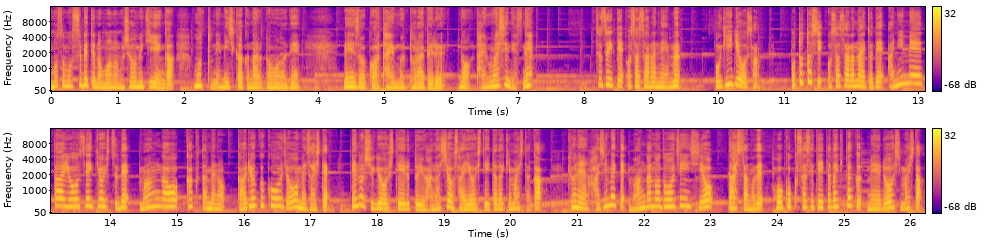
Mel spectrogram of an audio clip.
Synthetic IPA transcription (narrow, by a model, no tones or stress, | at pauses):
somo̞so̞mo̞sɨbe̞t̪e̞no̞mo̞no̞no̞ɕo̞ːmʲikʲiɡẽ̞ŋɡamo̞t̪ːo̞ne̞mʲiʑikakɯ̟naɾɯ̟t̪o̞ːmo̞ɯno̞̰d̪e̞ | ɾe̞ːzo̞ːkɯ̟βat̪aimɯ̟t̪o̞ɾabe̞ɾɯ̟̰ | no̞t̪aimɯ̟maɕĩnd̪e̞sɨne̞ | t͡sɨzɨit̪e̞ʔo̞sasaɾane̞mɯ̟ | o̞ɡʲiɾʲo̞ːsã̰ŋ | o̞t̪o̞t̪o̞ɕiʔo̞sasaɾanait̪o̞d̪e̞ʔaɲ̟ime̞ːt̪aːjo̞ːse̞ːkʲo̞ːɕi̥t͡sɨd̪e̞mãŋɡao̞kakɯ̟̥t̪ame̞no̞ɡ̥aɾʲo̞kɯ̟ko̞ːʑo̞ːme̞zaɕi̥t̪e̞̰e̞no̞ɕɨɡʲo̞ːɕi̥t̪e̞iɾɯ̟t̪o̞jɯ̟ːhanaɕio̞saijo̞ːɕi̥t̪e̞it̪ad̪akʲimaɕi̥t̪aɡakʲo̞nẽ̞ɰ̃haʑime̞t̪e̞mãŋɡano̞d̪o̞ːʑĩɰ̃ɕio̞ | d̪aɕi̥t̪ano̞d̪e̞ho̞ːko̞kɯ̟̥sase̞t̪e̞it̪ad̪akʲi̥t̪akɯ̟me̞ːɾɯ̟o̞ɕimaɕi̥t̪a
